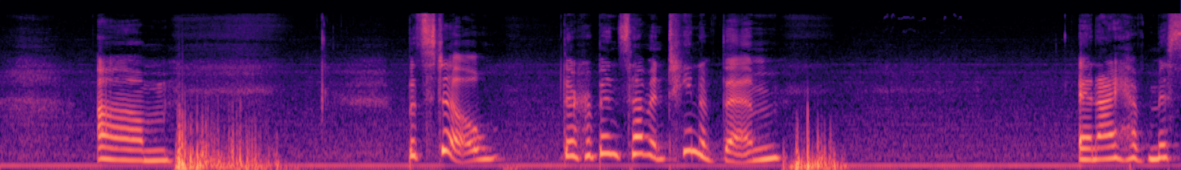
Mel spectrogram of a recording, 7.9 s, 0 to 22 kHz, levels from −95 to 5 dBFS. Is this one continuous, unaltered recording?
yes; 0 cuts

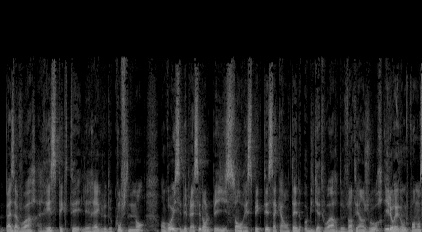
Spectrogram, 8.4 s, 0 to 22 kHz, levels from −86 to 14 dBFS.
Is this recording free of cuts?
yes; 0 cuts

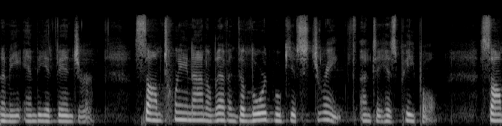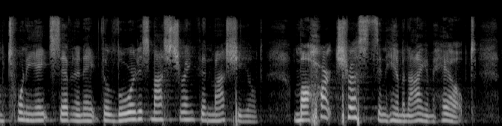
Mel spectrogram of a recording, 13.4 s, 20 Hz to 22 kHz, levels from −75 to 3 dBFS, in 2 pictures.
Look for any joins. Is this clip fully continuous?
yes; 0 cuts

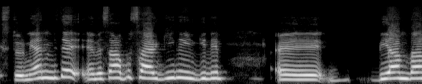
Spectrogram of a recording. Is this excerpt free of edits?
yes; 0 cuts

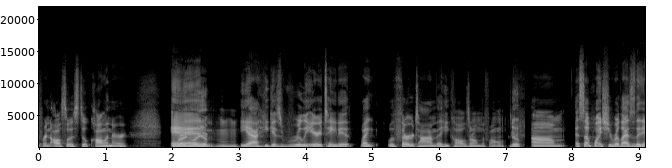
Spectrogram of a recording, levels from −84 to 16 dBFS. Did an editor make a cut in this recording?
yes; 2 cuts; at 5.1 s, 7.3 s

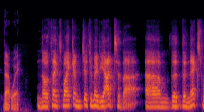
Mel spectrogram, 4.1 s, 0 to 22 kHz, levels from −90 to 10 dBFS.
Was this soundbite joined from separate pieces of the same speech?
yes; 1 cut; at 1.8 s

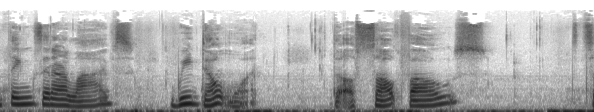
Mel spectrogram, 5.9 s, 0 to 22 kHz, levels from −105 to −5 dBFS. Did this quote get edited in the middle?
yes; 1 cut; at 4.0 s

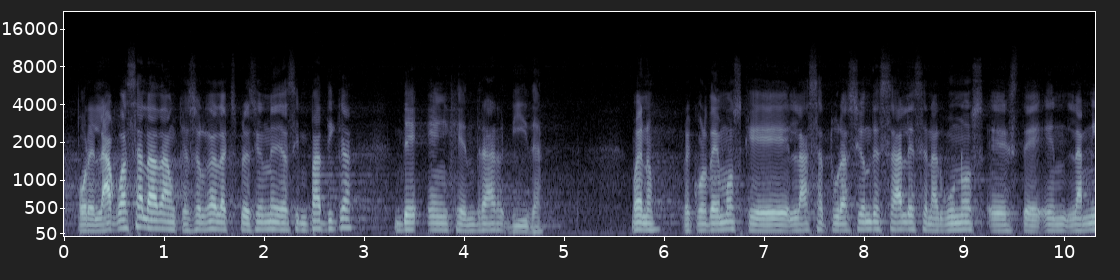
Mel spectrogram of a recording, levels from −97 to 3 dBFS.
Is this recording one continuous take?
yes; 0 cuts

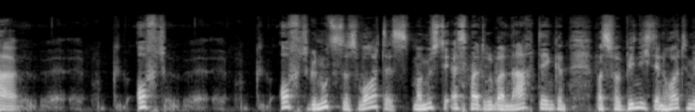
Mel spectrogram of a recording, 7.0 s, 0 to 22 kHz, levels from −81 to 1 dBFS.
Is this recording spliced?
yes; 1 cut; at 1.6 s

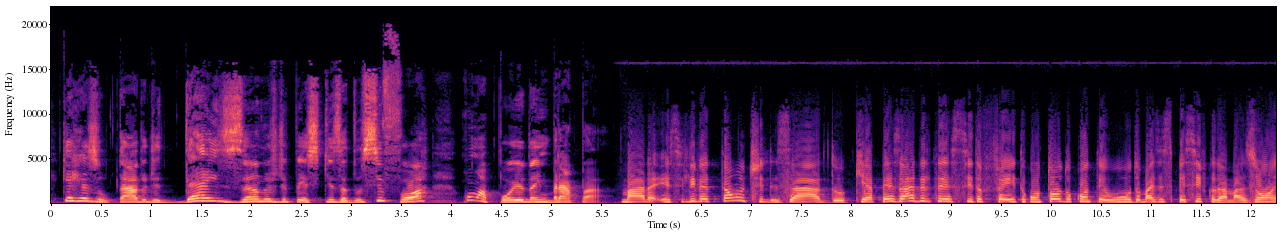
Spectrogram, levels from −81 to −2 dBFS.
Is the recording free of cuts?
yes; 0 cuts

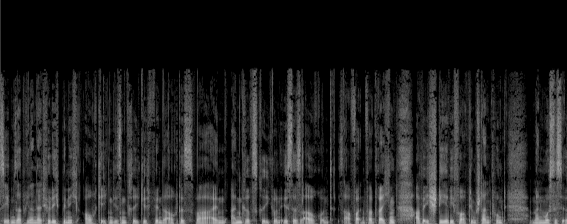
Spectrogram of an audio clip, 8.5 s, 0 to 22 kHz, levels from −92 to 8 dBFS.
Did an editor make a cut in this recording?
yes; 1 cut; at 6.7 s

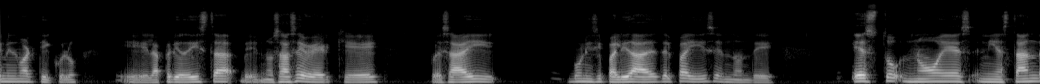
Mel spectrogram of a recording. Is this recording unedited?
yes; 0 cuts

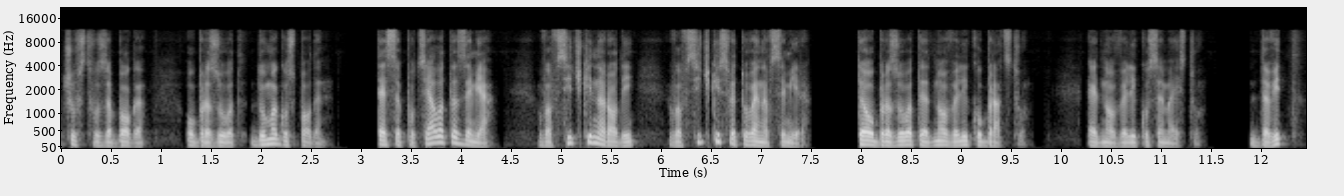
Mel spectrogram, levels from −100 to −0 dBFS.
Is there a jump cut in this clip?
no; 0 cuts

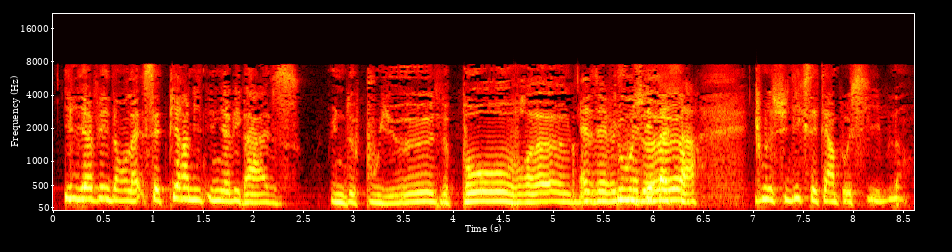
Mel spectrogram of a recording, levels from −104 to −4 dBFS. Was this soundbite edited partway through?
yes; 7 cuts; at 1.5 s, 1.9 s, 2.9 s, 3.8 s, 5.2 s, 5.6 s, 7.0 s

